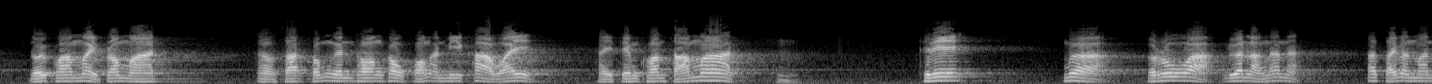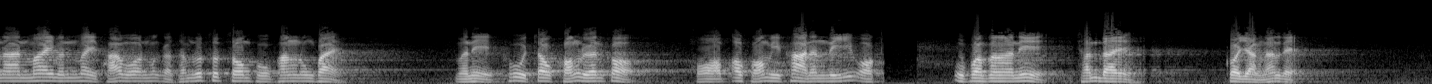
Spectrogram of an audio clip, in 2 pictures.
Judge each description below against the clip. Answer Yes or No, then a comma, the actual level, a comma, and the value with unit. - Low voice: No, medium, 145 Hz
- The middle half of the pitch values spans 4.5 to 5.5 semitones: No, average, 2.8 semitones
